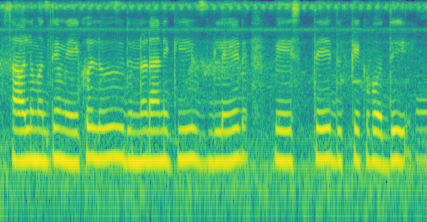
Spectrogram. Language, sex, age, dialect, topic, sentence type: Telugu, female, 18-24, Utterandhra, agriculture, statement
